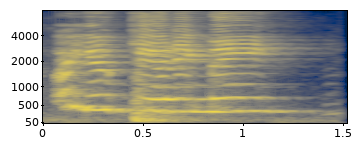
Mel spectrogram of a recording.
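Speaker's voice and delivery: high, slow, drawn-out disbelief; exasperated disbelief. Retold or imitated. Stuck in the bathroom, wailing high in disbelief. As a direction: wail it out in stunned disbelief.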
